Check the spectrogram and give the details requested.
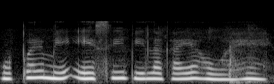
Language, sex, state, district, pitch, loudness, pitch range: Hindi, female, Arunachal Pradesh, Papum Pare, 265 Hz, -12 LUFS, 255-285 Hz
